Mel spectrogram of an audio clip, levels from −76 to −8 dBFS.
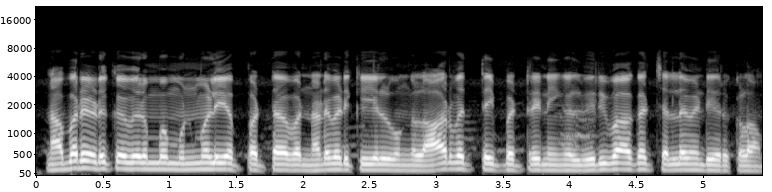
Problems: constant background noise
